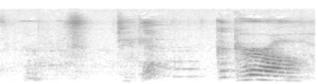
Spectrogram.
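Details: Zuni, a female Basenji, indoors during food-refusal "leave it" training; a person speaks in short phrases, then a loud, wavering, whiny harmonic vocalization rises and falls for about a second near the end.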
